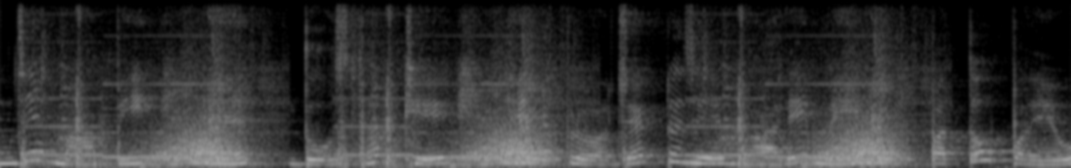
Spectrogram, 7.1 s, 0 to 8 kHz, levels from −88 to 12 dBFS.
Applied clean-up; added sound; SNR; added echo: none; Subway, metro, underground; -2 dB; reverberation time 0.9 s.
